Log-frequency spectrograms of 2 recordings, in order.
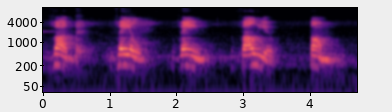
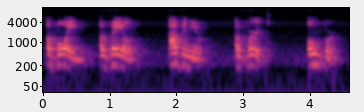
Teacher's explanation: the voice labiodental fricative. For the initial, this is for the letter V.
